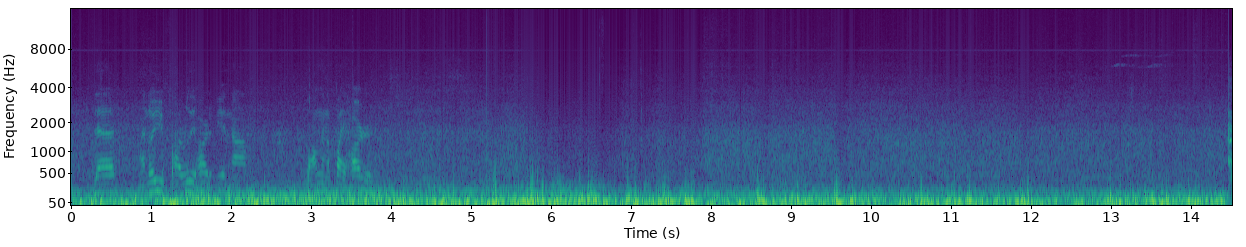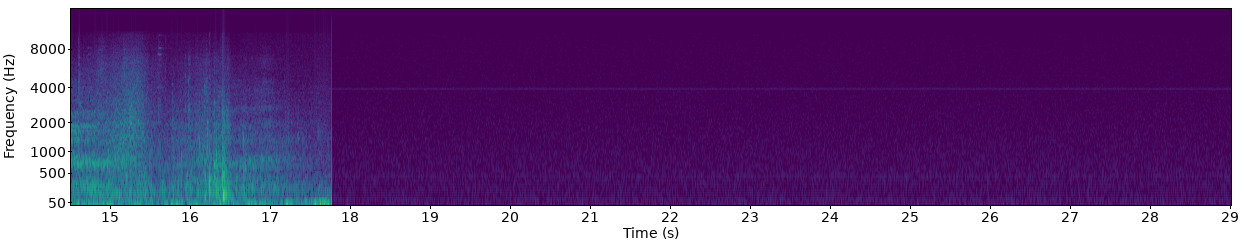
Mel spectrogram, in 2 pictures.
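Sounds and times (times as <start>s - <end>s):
wind buffeting microphone: 0.0s - 17.8s.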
